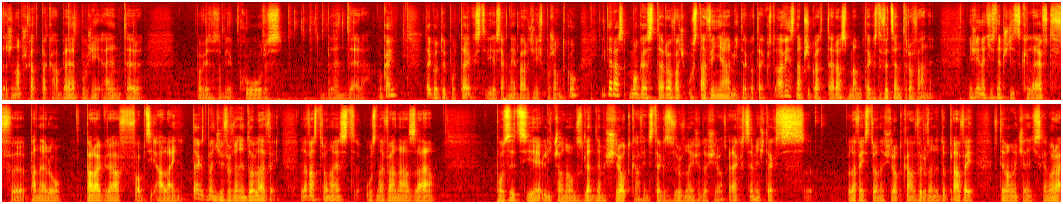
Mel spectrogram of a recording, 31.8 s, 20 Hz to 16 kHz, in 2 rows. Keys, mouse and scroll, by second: 0.3 shift+b, 0.9 Return, 3.0-5.1 typing, 3.9 Return, 5.9 Tab, 7.1 shift+middle click, 14.8 click, 19.2 shift+middle click, 28.0 click.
